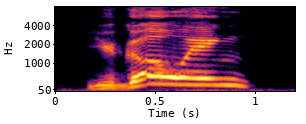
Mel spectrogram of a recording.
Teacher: And with emphasis, falling tone, you're going. Surprise, or maybe determination.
